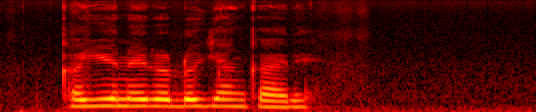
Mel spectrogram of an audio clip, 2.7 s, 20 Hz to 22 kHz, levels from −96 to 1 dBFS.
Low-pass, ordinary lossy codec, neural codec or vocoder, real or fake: none; none; none; real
